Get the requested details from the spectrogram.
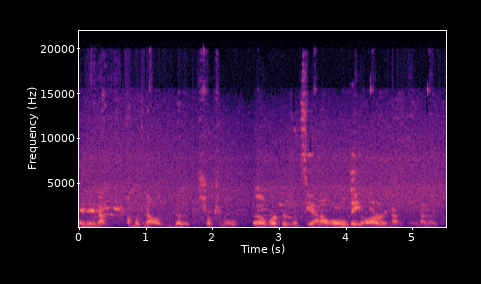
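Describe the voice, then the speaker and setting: A man talks at a very fast pace with long, frequent pauses, over noticeable background noise. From Brazil, later New York and South Florida. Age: 50s. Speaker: war veteran. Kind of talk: casual chat. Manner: halting, many repeats and restarts.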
